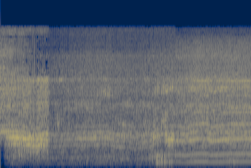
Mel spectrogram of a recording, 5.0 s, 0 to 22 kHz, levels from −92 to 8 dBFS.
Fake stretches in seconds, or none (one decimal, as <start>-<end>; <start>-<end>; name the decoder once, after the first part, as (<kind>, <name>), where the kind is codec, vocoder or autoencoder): 0.4-1.7 (vocoder, BigVGAN v2); 2.3-4.6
